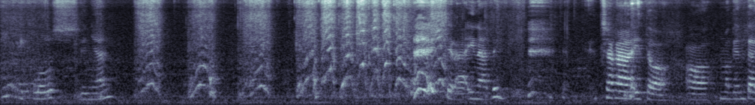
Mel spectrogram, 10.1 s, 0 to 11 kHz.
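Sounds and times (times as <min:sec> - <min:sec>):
zipper pulled back and forth: 0:00.0 - 0:00.6, 0:01.8 - 0:06.0.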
